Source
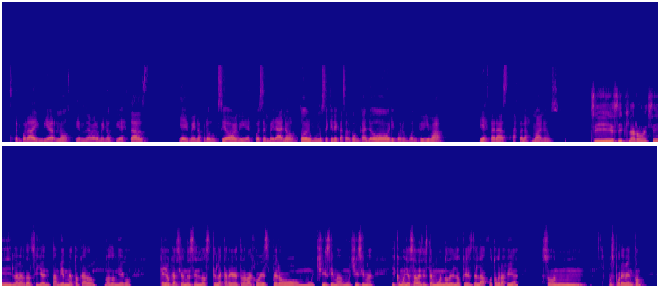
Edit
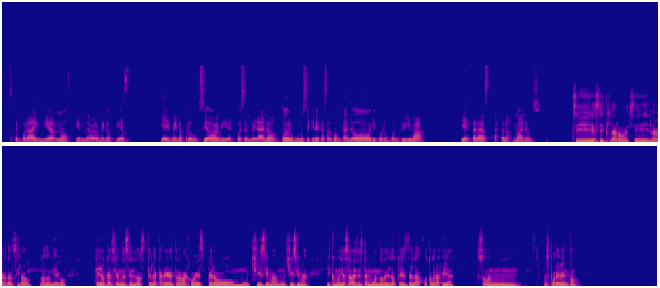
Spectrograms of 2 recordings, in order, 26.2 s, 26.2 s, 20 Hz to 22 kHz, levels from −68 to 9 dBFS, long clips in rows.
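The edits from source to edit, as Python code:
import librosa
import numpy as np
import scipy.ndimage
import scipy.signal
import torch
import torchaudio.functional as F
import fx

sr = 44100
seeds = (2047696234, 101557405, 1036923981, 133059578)

y = fx.edit(x, sr, fx.cut(start_s=2.41, length_s=0.37),
    fx.cut(start_s=13.87, length_s=0.93), tone=tone)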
